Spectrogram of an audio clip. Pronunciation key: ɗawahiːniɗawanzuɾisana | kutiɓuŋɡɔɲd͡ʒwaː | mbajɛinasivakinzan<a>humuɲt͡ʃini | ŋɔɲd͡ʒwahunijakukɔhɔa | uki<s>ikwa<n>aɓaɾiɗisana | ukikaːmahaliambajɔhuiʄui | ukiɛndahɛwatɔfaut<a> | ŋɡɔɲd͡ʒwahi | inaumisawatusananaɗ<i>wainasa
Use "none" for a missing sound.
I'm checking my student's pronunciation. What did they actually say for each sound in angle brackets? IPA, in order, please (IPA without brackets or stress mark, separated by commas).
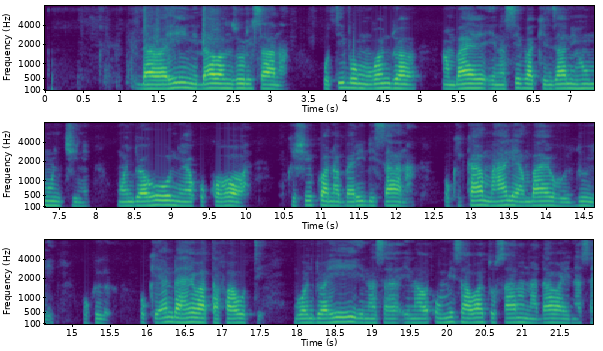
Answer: i, ʃ, n, i, a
